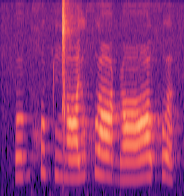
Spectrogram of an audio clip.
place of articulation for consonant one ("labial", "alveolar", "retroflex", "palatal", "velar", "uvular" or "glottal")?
velar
